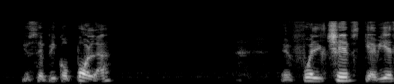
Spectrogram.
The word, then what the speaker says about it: Coppola: Giuseppe Coppola, o Capola le dicen otros, pero se escribe con O, Giuseppe Coppola, fue el chef que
